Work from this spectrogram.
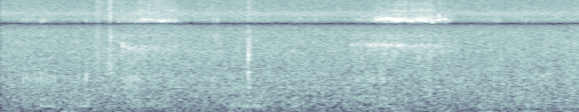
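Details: Female domestic cat, a former stray, relaxing limp during a massage indoors; a soft, steady, low rumbling purr runs without pause throughout, with faint brushing strokes of the massage now and then.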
